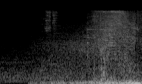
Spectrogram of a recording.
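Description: A NASCAR Cup race car sweeps around the oval at Texas Motor Speedway, its roar swelling from a distant rush into a loud, broad engine sound over about a second and a half.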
